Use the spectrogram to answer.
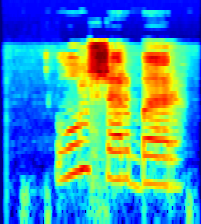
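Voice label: "лун шӧр бӧр", Komi, female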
